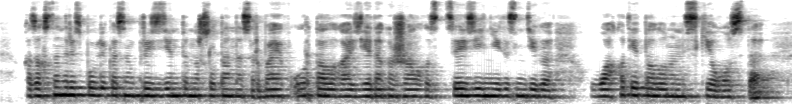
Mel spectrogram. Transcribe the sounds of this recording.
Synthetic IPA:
qʰɑzɑqst̪ɑnɾe̞spublijkɑsənəɴpɾʲe̞zijd̪ʲe̞nt̪̬ɪnʊɾsʊlˠt̪ɑnːɑzɑɾbɑje̞fwo̞ɾt̪ɑlˠəqɑzʲijad̪ɑʁəʒɑlˠʁəzt̪sezʲijne̞ɡʲɪzɪnd̪e̞ɡʲɪ | wɑqət̪e̞t̪ɑlˠunənɪskʲe̞qʰo̞st̪ə

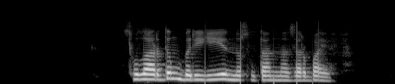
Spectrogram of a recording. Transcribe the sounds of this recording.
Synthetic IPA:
so̞lˠɑɾd̪əɴbɪɾeɡʲejɪnʊɾsʊlˠt̪ɑnːɑzɑɾbɑje̞f

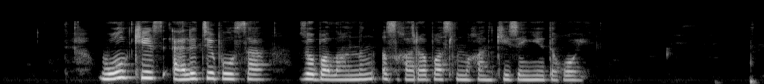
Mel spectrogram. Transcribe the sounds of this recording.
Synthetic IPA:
wo̞lˠkʲʰe̞zælɪd̪e̞bo̞lˠsɑ | zo̞bɑlˠɑnːəɴəzʁɑɾəbɑsəlˠmɑʁɑŋkʲʰe̞ze̞ŋe̞d̪ɪʁo̞j

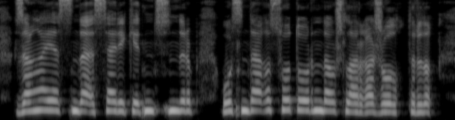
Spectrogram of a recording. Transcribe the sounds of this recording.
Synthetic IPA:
zɑɴɑjɑsənd̪ɑʏsæɾe̞kʲe̞t̪ɪnt̪ʰʏ̥sɪnd̪ɪɾɪpwo̞sənd̪ɑʁəso̞t̪wo̞ɾənd̪ɑwʃəlˠɑɾʁɑʒo̞lˠəq̚t̪əɾd̪əq

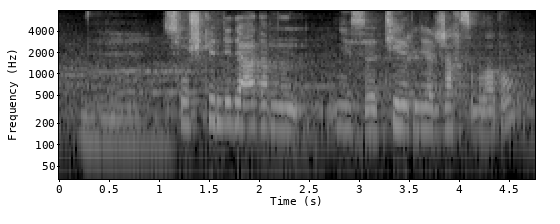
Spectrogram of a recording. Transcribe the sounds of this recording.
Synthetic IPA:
solˠɪkʲe̞nd̪e̞d̪e̞ɑd̪ɑmnəɴ | nesɪt̪ʰe̞ɪɾle̞ɾɪʒɑqsəbo̞lˠɑd̪əʁo

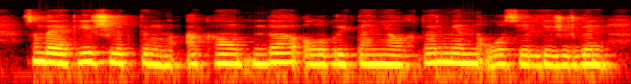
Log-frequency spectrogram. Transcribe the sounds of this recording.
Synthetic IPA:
so̞nd̪ɑjɑqje̞lʃɪlɪk̚t̪ɪŋakʰːawʊnt̪ənd̪ɑʔʊ̰lˠəbɾijt̪anʲijalˠəqt̪ɑɾme̞nwo̞səe̞ld̪e̞ʒʏɾɡʲe̞n

